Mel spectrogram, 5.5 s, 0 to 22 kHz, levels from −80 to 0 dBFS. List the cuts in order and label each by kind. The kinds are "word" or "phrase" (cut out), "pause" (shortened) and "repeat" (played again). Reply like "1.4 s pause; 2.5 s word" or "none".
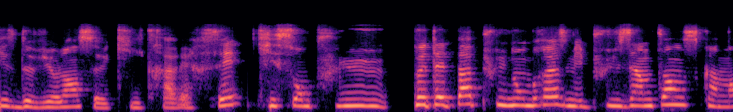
none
